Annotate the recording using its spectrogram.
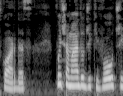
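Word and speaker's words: Kvothe: Meu nome é Kvolt, com pronúncia semelhante à de Quote.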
